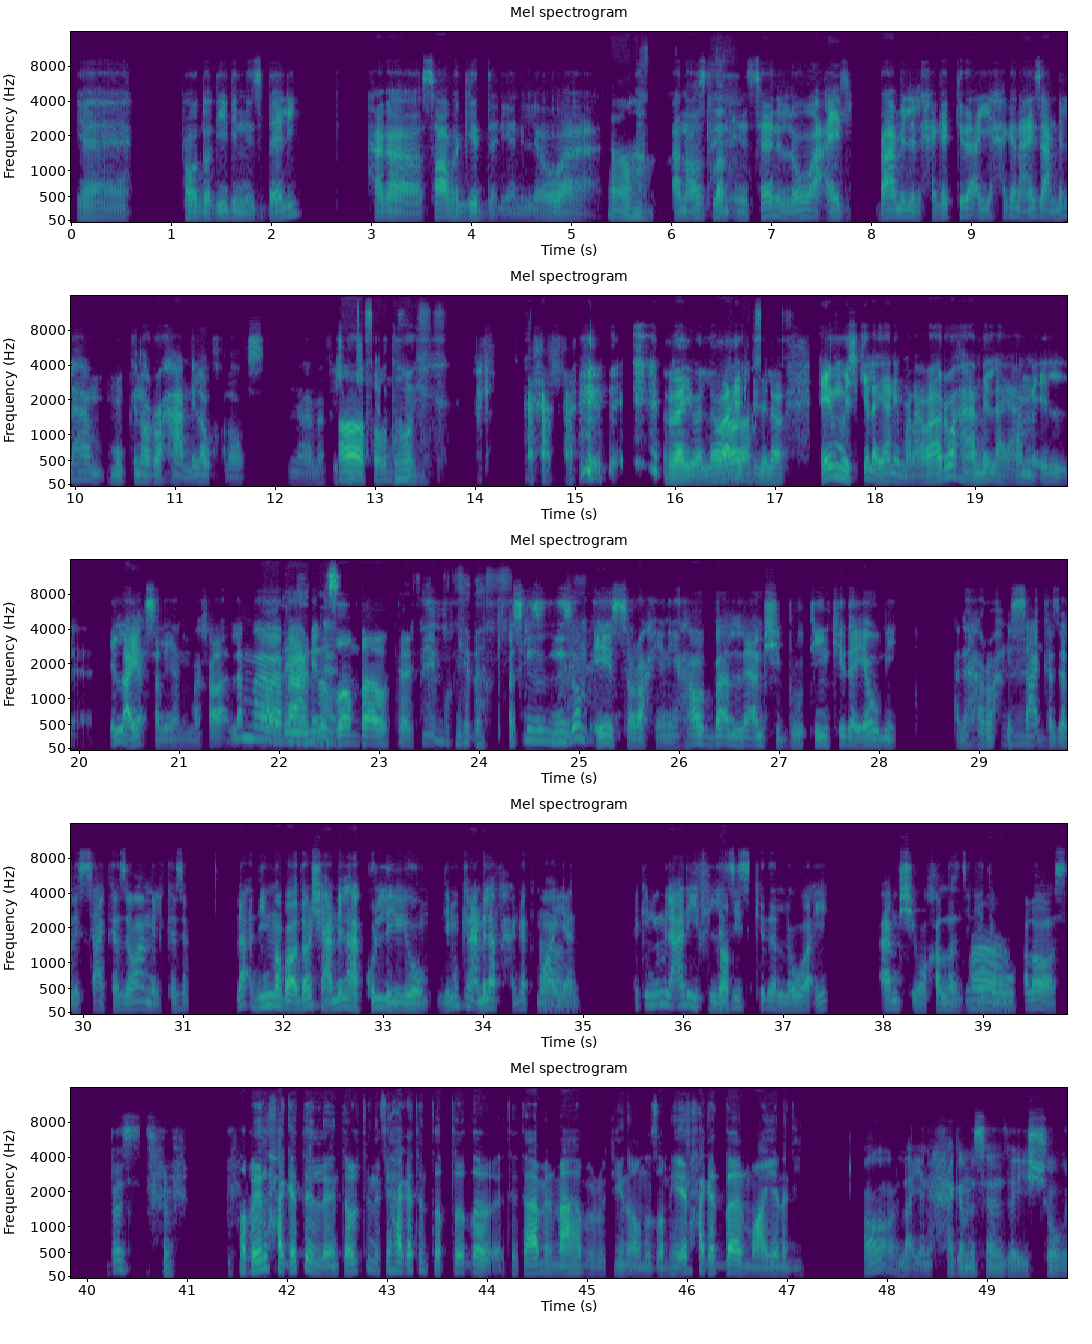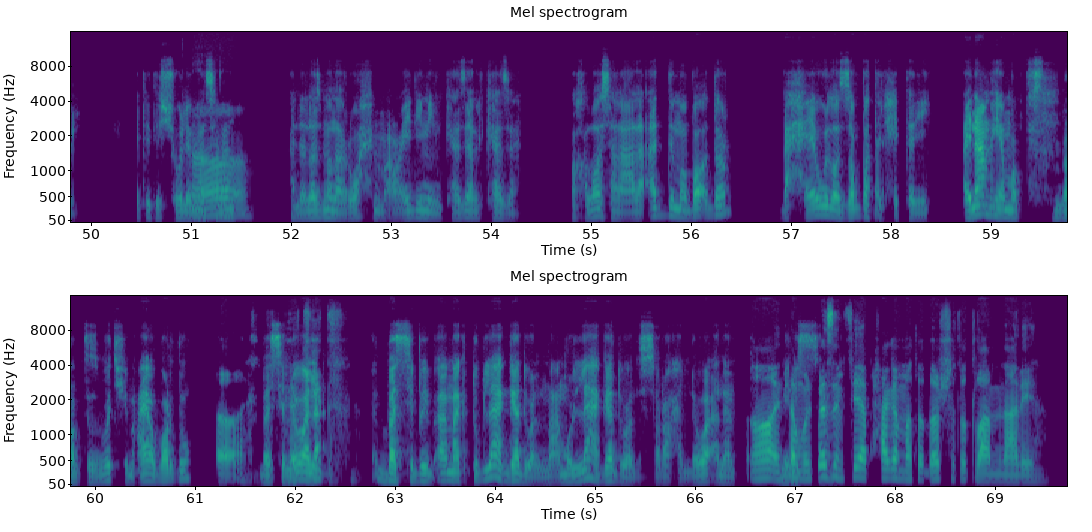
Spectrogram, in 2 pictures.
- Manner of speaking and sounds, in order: tapping; chuckle; other background noise; laugh; laughing while speaking: "اللي هو حِتّة اللي هو"; chuckle; chuckle; laughing while speaking: "وكده"; chuckle; in English: "بروتين"; tsk; chuckle; chuckle; laughing while speaking: "أكيد"; chuckle
- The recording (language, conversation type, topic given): Arabic, podcast, إزاي بتتعامل مع لخبطة اليوم من غير ما تتوتر؟
- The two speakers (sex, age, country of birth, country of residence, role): male, 20-24, Egypt, Egypt, host; male, 25-29, Egypt, Egypt, guest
